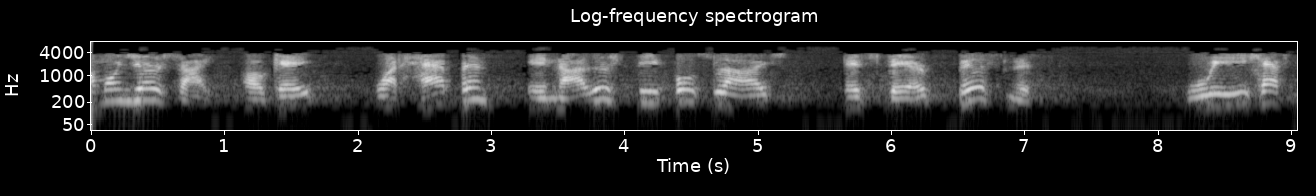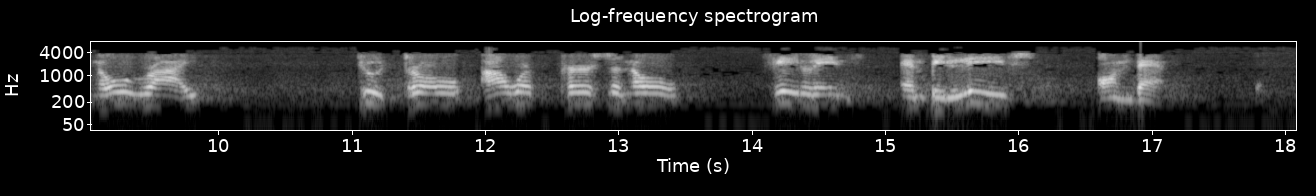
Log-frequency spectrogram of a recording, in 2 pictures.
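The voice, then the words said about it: Slight Hispanic accent. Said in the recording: “detect a slight accent. ... I'm Hispanic.”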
